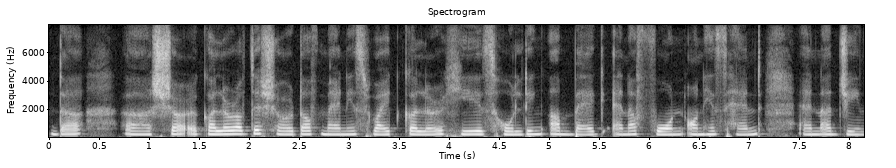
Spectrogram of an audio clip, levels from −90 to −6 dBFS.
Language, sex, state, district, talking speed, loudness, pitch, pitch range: English, female, Assam, Kamrup Metropolitan, 190 wpm, -17 LUFS, 225 Hz, 220-235 Hz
